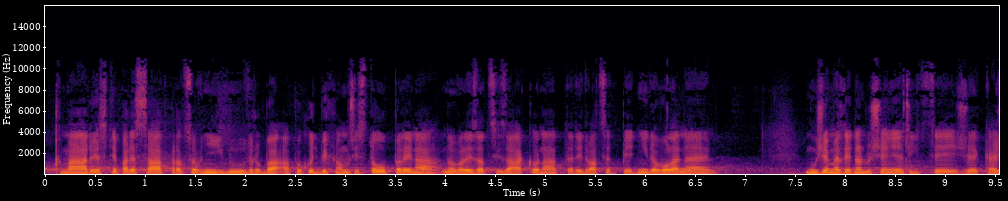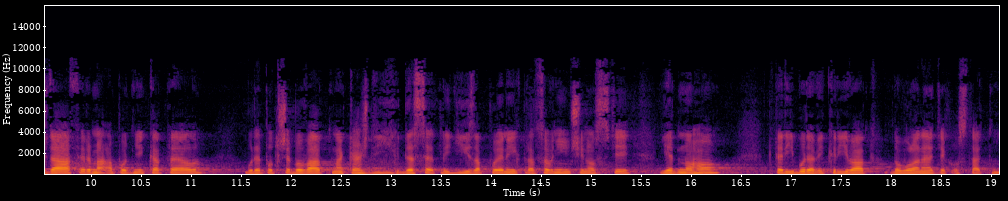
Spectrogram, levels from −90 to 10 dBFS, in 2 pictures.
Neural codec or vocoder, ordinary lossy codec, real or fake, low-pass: none; MP3, 48 kbps; real; 14.4 kHz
